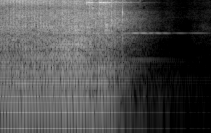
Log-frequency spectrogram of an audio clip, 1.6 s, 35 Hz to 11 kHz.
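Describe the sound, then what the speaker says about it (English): An air hammer drives a pickle fork into a steering knuckle during tie rod and ball joint work on a 2011-2014 Hyundai Sonata, giving a loud rapid close burst of hammering that stops abruptly and then rings down to silence. "I'm just going to pickle fork it with an air hammer."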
